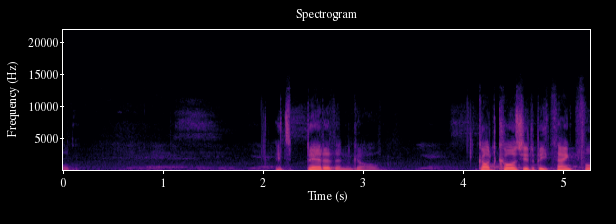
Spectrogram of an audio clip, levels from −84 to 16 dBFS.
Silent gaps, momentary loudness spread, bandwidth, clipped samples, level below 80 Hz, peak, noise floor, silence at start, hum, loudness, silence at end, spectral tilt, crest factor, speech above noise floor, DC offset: none; 17 LU; 12 kHz; under 0.1%; -74 dBFS; -10 dBFS; -62 dBFS; 0 s; none; -26 LUFS; 0 s; -6 dB/octave; 18 dB; 37 dB; under 0.1%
